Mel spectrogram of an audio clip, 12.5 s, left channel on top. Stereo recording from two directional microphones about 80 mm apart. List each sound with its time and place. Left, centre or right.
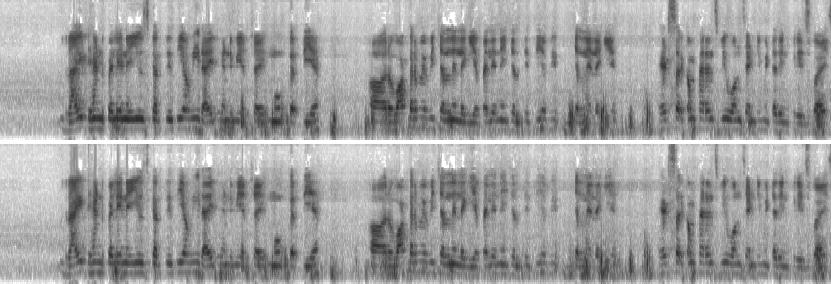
0.9 s speech: left
1.6 s speech: left
1.9 s speech: left
7.6 s speech: left
7.9 s speech: left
